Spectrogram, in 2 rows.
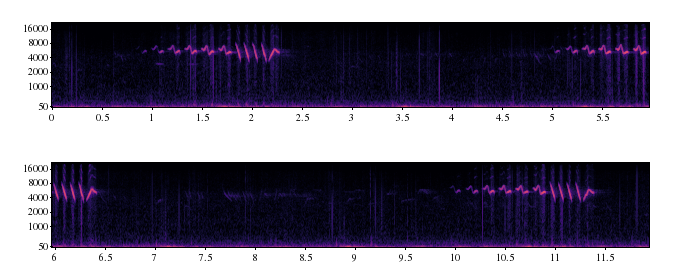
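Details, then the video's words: A Yellow Warbler, whose mate is building a nest in a syringa bush, sings in spring on a 1954 Cornell recording. Three quick, high "sweet, sweet, I am so sweet" phrases speed up into an accented ending about every four seconds. ""Sweet, sweet, sweet, sweet, I am so sweet," it seems to say, and rather hurriedly, for fear it may miss a caterpillar while taking time to sing."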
